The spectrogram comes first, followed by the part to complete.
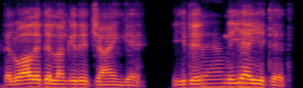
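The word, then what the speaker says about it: Dilwale Dulhania Le Jayenge: Dilwale Dilanga de Jayenge.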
